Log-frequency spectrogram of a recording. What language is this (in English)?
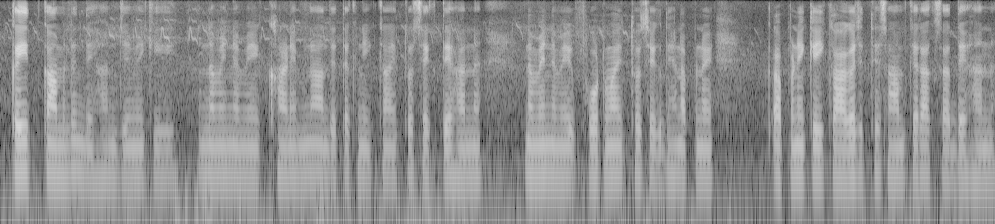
Punjabi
